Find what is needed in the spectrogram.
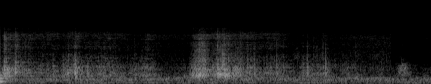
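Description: Handheld vascular Doppler's speaker giving a steady hiss with a few brief swells and scraping as the probe is moved slowly through gel over the posterior tibial artery, searching for the pulse. No steady pulse signal comes through.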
